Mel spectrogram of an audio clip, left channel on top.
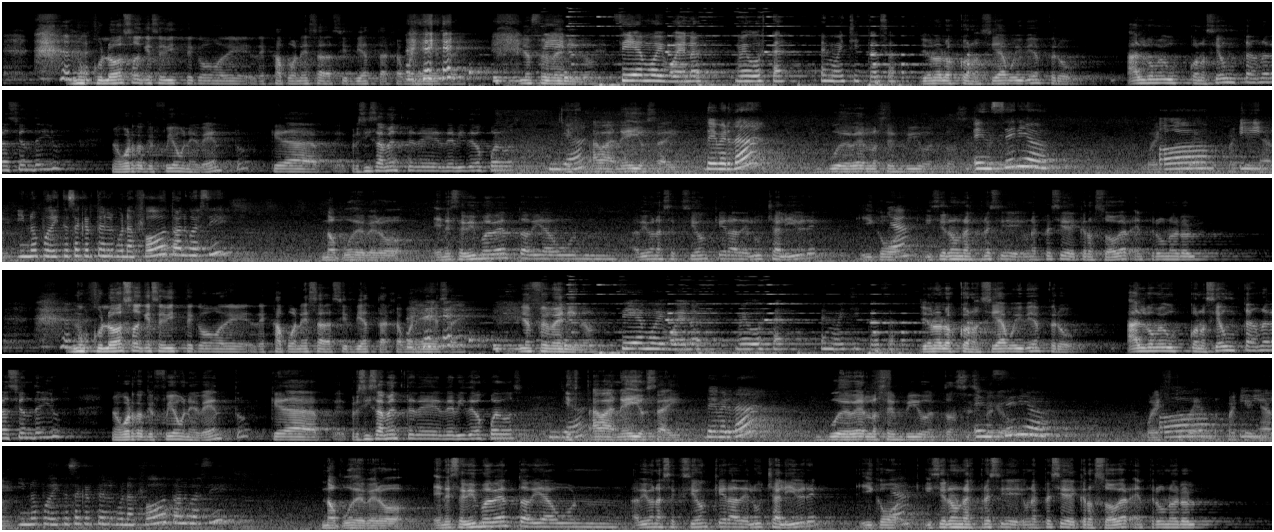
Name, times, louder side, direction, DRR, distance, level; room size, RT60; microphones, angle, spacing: voice 1, 0.1-0.9 4.0-4.5 4.9-5.7 6.2-7.0 7.3-7.8 8.2-9.0 18.2-18.5 19.7-20.3 22.4-23.2 24.3-27.6 34.2-34.5, left 4 dB, 85° left, 11 dB, 0.7 m, -24 dB
voice 2, 0.6-4.6 5.2-6.0 9.2-10.8 11.3-13.3 13.8-17.9 18.3-19.5 20.8-22.9 24.1-25.5 28.6-29.4 29.7-33.6 34.0-37.3, right 2 dB, 25° right, 12 dB, 0.4 m, -26 dB
sound 1, 4.7-6.2 6.6-9.0 9.6-9.7, left 1 dB, 15° left, 1.0 m, -28 dB
sound 2, 17.6-35.7, left 3 dB, 35° left, 0.4 m, -40 dB
18.0 x 7.1 x 5.7 m, 2.1 s
head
